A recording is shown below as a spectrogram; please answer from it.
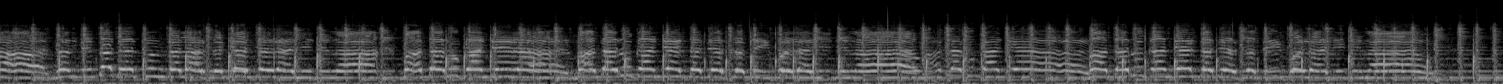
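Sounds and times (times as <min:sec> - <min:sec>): folk music melody: 0:00.0 - 0:15.0.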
